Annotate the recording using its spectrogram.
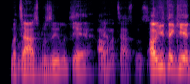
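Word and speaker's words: Matas Buzelis: Matas Bozilis.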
